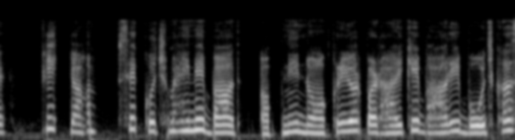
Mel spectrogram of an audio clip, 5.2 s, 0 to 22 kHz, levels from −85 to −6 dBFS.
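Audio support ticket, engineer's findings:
Short concealed packet loss, 0.43–0.50 s. Brief smear in the sound, 40 ms of the stream never reached the decoder in time. Receiver extended the last sound across the hole, then crossfaded back. Component: jitter buffer / packet loss concealment.

Short concealed packet loss, 0.83–0.90 s. Same signature: 40 ms missing, bridged by concealment, audible as a short wobble before the real audio resumes. Same component.

Burst of packet loss, 0.59–0.74 s. Roughly 120 ms lost in a run. Concealment held the last sound and let it fade rather than drop to silence; audio picks up further on with that 120 ms absent. Component: network transport feeding the jitter buffer, concealment decaying through the gap.

Long network dropout, 0.91–1.22 s. Sound stalls into a fading continuation of the previous sound for about 280 ms, with no fall to silence, then resumes further on with that stretch gone. 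Likely cause: stream interruption upstream of the jitter buffer, concealment stretched across the gap. Opus call path, audio band topping out near 12 kHz.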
